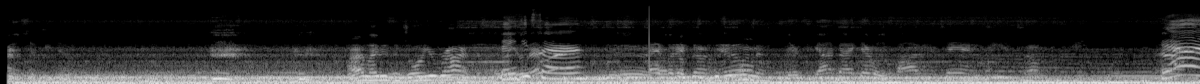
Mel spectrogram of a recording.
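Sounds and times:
low machine rumble and hum: 0.0s - 12.0s
man speaking: 3.5s - 10.9s.

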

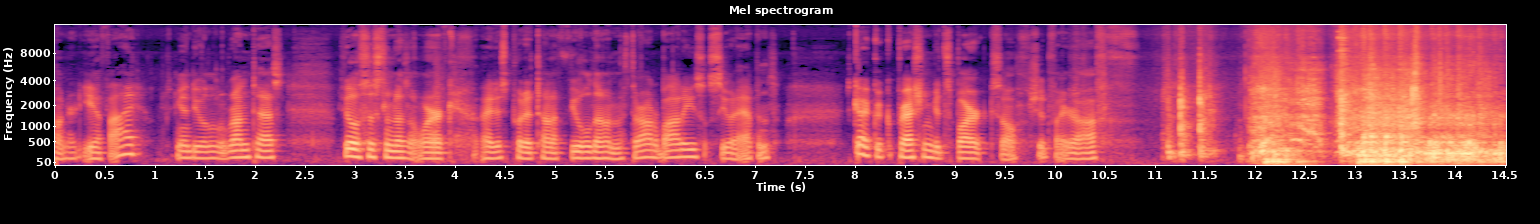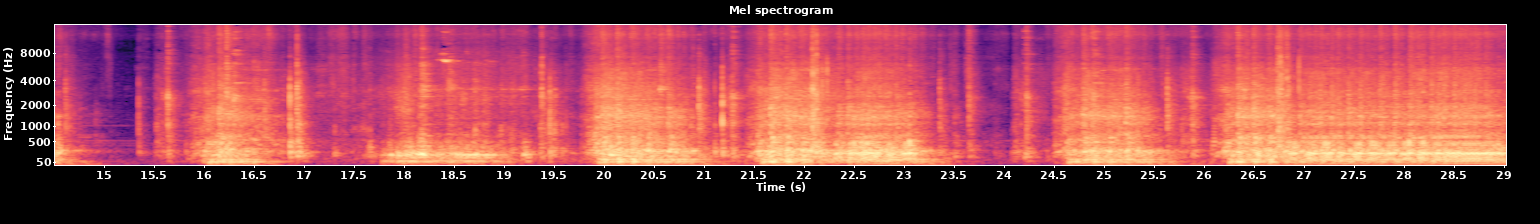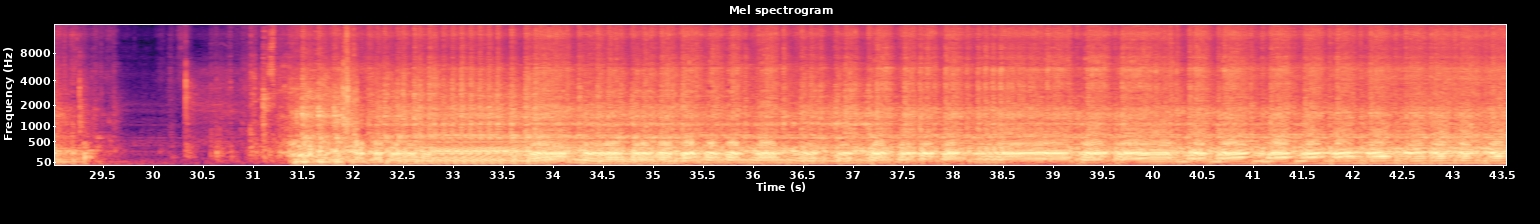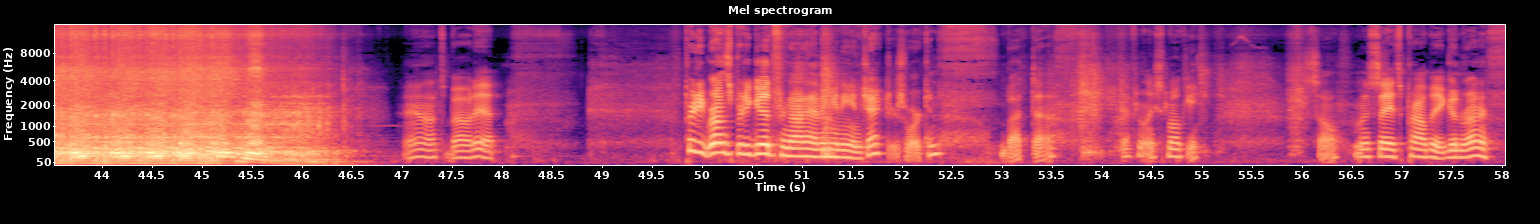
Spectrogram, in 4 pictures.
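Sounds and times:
snowmobile engine firing and running: 11.9s - 14.8s, 15.9s - 16.8s, 19.8s - 23.5s, 24.5s - 29.6s, 31.2s - 46.5s.

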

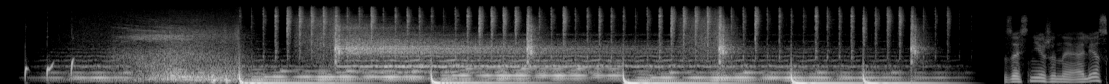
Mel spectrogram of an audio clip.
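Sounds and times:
rising electronic plops: 0.2s - 1.0s
electronic held chord: 2.8s - 8.6s.

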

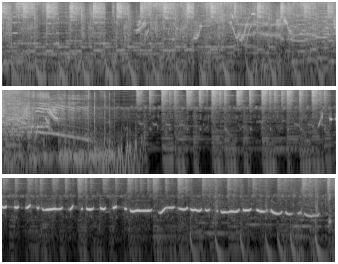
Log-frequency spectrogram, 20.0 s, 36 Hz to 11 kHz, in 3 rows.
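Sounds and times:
background music with steady beat: 0.0s - 20.0s
person whistling a tune: 12.9s - 20.0s.

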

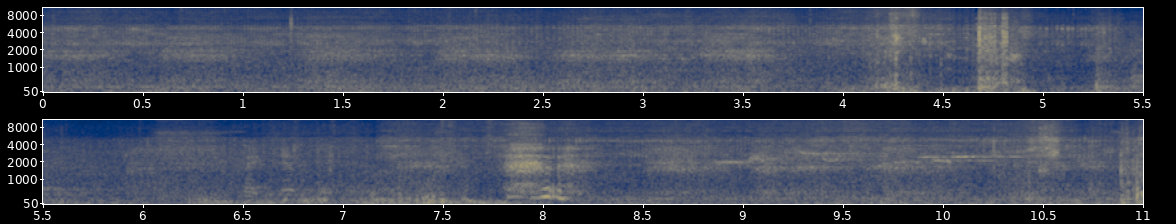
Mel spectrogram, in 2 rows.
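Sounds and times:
bike tyres rolling on asphalt: 0.0s - 11.0s
wind rumble: 0.0s - 11.0s.

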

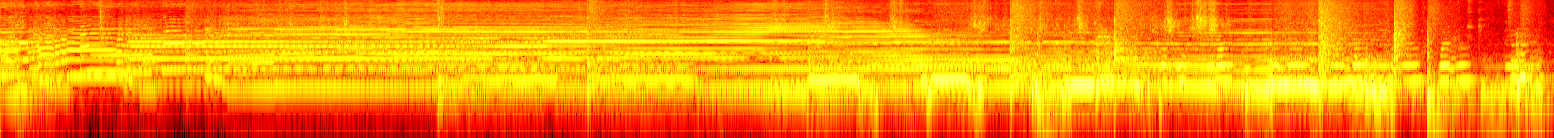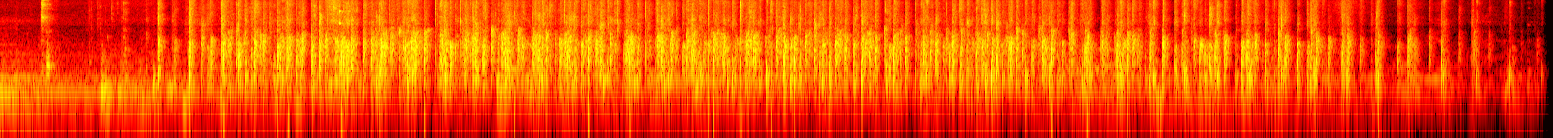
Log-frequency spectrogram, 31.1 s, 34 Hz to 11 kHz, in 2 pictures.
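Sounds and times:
saxophones and voice note: 0.0s - 14.8s
audience applauding: 17.0s - 31.0s.

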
